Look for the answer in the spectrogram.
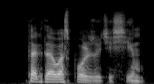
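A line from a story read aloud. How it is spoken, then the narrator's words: Cold interruption. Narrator (Russian): холодно перебил Рейстлин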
